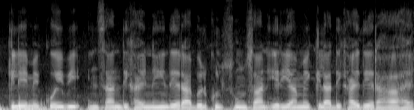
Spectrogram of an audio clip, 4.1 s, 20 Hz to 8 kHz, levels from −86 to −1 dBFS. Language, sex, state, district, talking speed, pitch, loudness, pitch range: Hindi, male, Uttar Pradesh, Lalitpur, 260 wpm, 145 Hz, -17 LUFS, 140-155 Hz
